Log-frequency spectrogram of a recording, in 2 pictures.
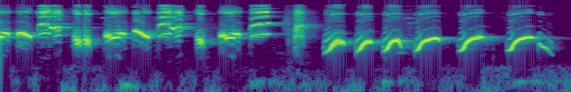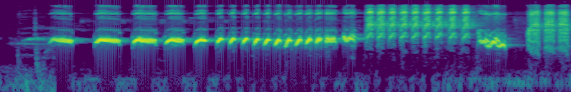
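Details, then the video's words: Loud, full-volume white-rumped shama song: looping whistles, then six ringing upslurred notes, followed by a long accelerating series of short repeated chirps building into a buzzy high burst. "ISIAN MURAI BATU GANAS❗TEMBAKAN MURAI BATU BUKA PARUH VOLUME PENUH POWER💥 SHAMA BIRD"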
